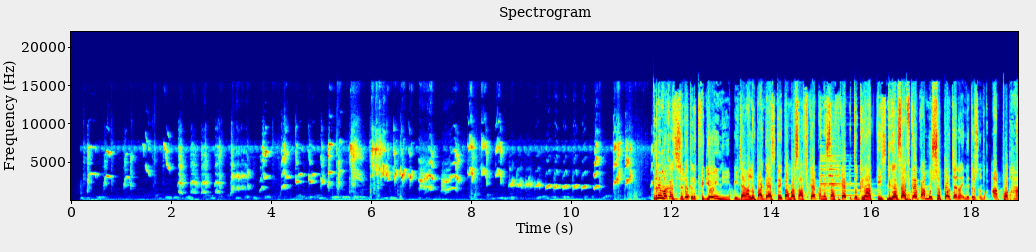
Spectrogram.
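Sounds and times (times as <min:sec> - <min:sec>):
songbird singing: 0:00.2 - 0:11.7
person speaking: 0:11.6 - 0:18.9.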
